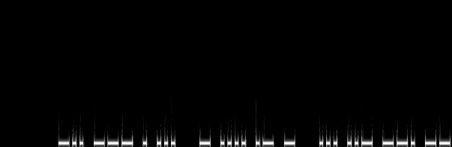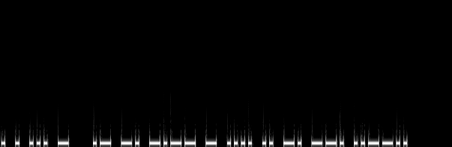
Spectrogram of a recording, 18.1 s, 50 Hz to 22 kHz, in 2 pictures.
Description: Morse code, heard as a keyed tone, about 17 wpm, 700 Hz. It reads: DOES THAT SUGGEST ANYTHING?
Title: Sentences from Top 1300 Words 17wpm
